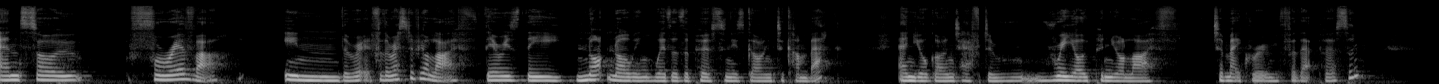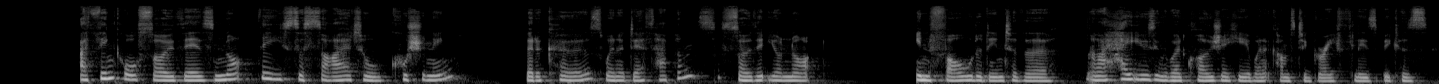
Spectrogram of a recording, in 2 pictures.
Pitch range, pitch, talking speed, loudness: 165-200 Hz, 185 Hz, 160 wpm, -27 LUFS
